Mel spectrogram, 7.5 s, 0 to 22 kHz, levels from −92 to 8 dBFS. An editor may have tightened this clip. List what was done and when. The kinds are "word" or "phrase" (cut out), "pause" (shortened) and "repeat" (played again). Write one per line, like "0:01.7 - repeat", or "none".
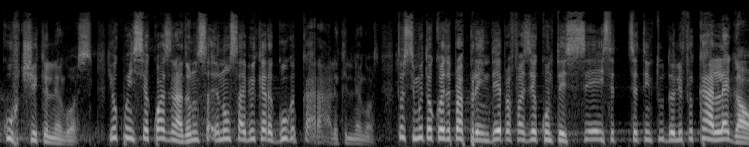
0:01.0 - pause
0:02.9 - phrase
0:03.9 - pause
0:06.3 - word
